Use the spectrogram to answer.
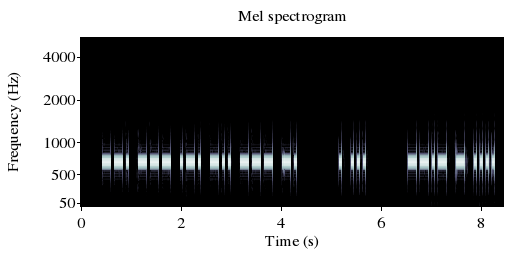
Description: Morse code, heard as a keyed tone, about 20 wpm, 700 Hz. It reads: GORDON ES QTH
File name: UK MASTER QSOs TRAINING / 20WPM / UK MASTER QSOs 0002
